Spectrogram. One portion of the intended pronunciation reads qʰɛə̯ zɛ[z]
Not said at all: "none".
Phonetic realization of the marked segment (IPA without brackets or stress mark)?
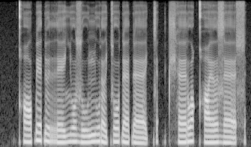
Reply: ɬ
